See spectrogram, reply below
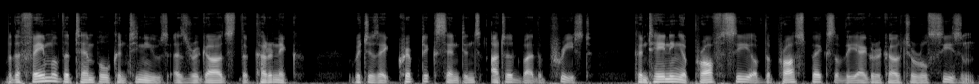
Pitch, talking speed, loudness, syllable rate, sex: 95 Hz, 185 wpm, -20 LUFS, 6.1 syllables/s, male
